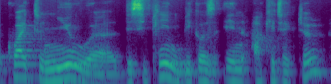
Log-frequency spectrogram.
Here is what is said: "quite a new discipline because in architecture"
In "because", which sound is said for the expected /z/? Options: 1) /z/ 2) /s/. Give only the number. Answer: 1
